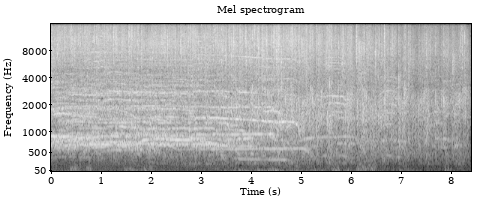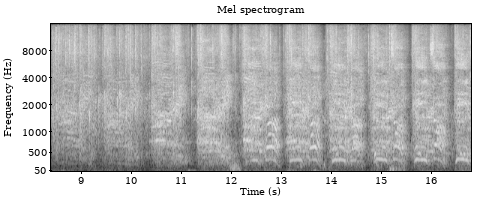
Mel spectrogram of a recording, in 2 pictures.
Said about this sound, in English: And please give it up. The biggest round of applause you can muster for Arnie Niekamp.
